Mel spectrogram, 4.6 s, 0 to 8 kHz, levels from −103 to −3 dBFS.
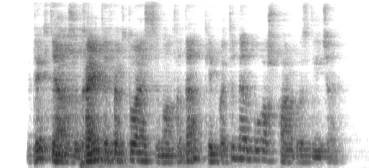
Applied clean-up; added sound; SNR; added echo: neural mask model DeepFilterNet 3.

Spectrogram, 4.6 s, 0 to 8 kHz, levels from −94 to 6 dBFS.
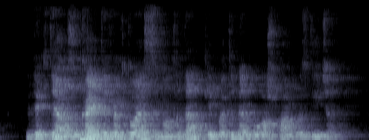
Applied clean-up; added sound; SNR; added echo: none; Bowed string instrument; 5 dB; reverberation time 2.0 s.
